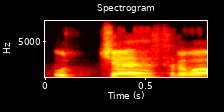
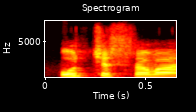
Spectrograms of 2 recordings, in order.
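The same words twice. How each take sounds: First: उच्चैः श्रवा with ai after च्च; correct form उच्चैः श्रवा. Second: उच्च श्रवा with a short a ending उच्च; wrong form उच्च श्रवा. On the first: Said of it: "उच्चैः श्रवा होता है". (उच्चैः श्रवा, ऐ की मात्रा के साथ) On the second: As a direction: say उच्च श्रवा without the ai sound. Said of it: "उच्च श्रवा नहीं होता है". (उच्च श्रवा, ऐ की मात्रा के बिना) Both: Shown as a demonstration.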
